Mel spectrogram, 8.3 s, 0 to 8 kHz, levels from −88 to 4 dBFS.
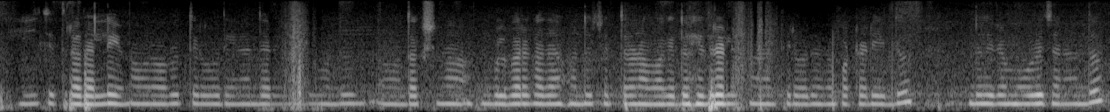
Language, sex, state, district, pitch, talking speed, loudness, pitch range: Kannada, female, Karnataka, Gulbarga, 230 Hz, 95 wpm, -29 LUFS, 225-230 Hz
